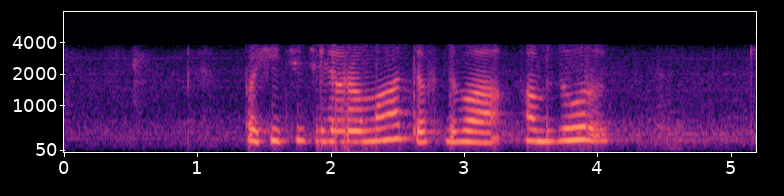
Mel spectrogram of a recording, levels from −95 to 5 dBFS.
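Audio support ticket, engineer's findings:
VoIP packet loss concealed by the speech codec, 1.89 to 2.34 s: several isolated single-frame drops, each consistent with a 20 ms packet, over about 200 ms. The decoder extrapolated from the last pitch and filter at reduced gain, so the sound turns briefly buzzy or noisy and weak through narrowband Speex at 15 kbps. 4.33 to 4.43 s: one 20 ms packet lost. The concealment smears and thins the audio, and it stays weak or distorted for tens of milliseconds after packets resume while the decoder state recovers.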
